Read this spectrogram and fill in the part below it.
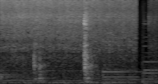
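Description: Chutney paste for vada pav being sautéed in a pan, a steady close sizzle with a few stirring scrapes and a brief louder scrape near the end.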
